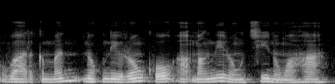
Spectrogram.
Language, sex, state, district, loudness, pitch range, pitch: Garo, male, Meghalaya, West Garo Hills, -17 LUFS, 120-135 Hz, 125 Hz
